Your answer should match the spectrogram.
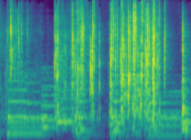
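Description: A foil blind bag crinkling as it is handled, in bursts about halfway through and near the end, over steady background music.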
